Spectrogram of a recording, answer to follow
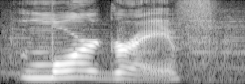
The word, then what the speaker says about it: Morgrave: this is the word morgrave everybody roll me a history check please okay huh m-o-r-g-r-a-v-e oh wow actually how it sounds right I mean they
